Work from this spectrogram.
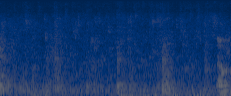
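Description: Tap water rinsing broccoli in a kitchen, a steady rushing flow with a few splashy surges as the florets move under the stream.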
